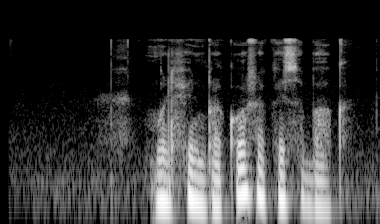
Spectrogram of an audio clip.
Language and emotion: Russian, sad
